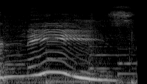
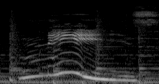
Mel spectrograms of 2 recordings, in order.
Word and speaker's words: knees: that's right these are knees this is a trick you want to spell it's spelled k but the K you can't hear the K when you spell it silent and e e s knees what's the next one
